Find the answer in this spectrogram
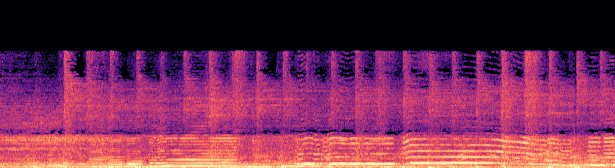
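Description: Live rock and roll band playing: a saxophone holds and bends long notes over strummed acoustic guitar and a drum kit keeping a steady beat on the cymbals.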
